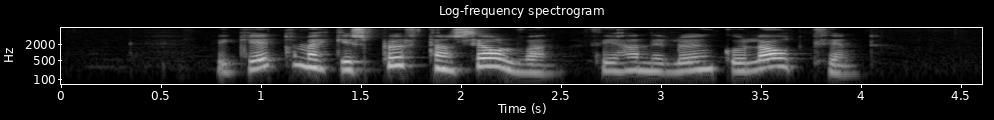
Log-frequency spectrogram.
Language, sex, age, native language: Icelandic, female, 50-59, Icelandic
